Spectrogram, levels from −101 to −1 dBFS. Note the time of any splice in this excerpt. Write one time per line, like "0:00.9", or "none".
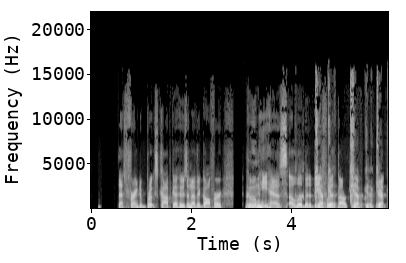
none

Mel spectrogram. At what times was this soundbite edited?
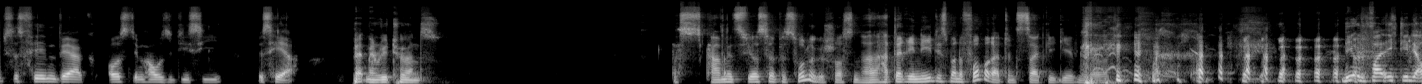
none

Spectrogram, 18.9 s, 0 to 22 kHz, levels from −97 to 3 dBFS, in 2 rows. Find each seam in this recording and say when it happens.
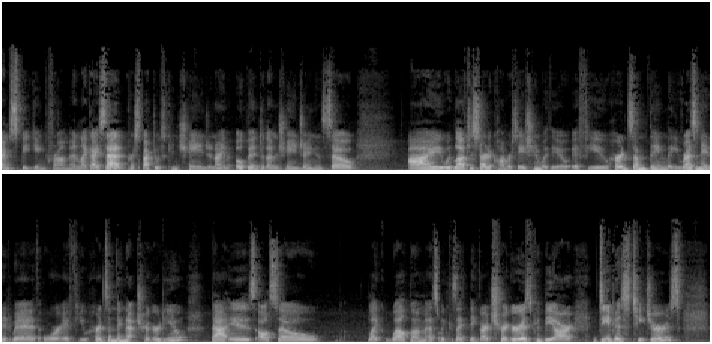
0:15.3

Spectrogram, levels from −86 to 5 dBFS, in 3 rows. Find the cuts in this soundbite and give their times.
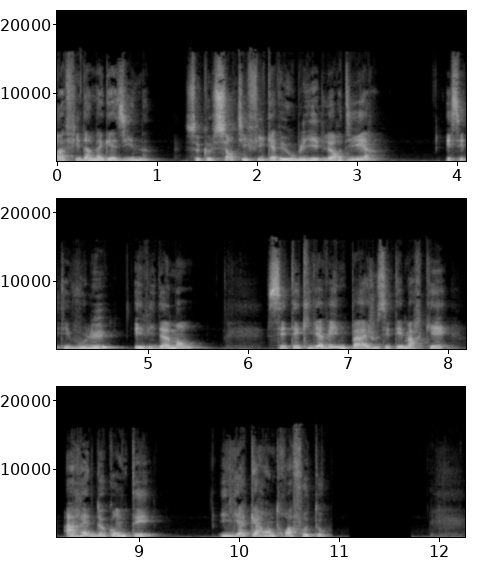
0:01.2

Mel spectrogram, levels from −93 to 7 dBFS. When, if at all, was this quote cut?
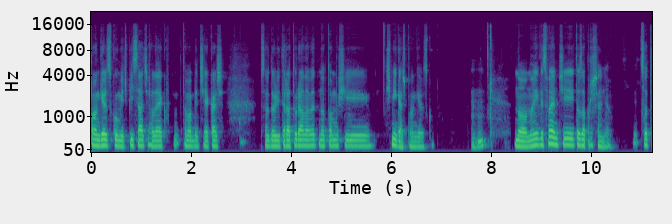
0:04.7

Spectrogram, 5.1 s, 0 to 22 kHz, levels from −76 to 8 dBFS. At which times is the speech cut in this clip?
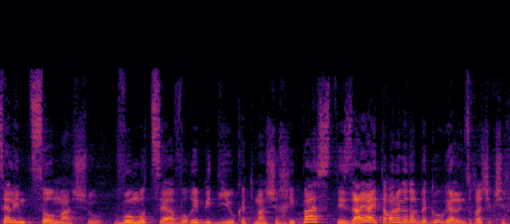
0:01.1

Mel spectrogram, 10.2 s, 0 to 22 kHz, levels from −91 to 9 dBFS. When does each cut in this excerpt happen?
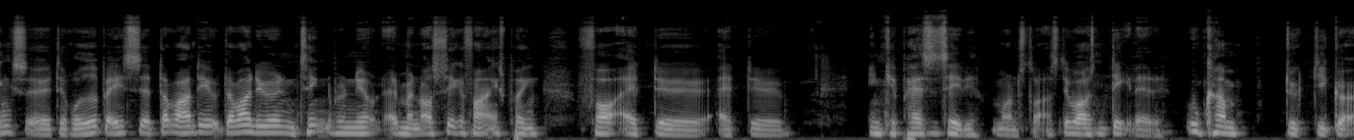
none

